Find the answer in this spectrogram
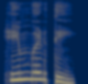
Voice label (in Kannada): "ಹಿಂಬಡತಿ", Kannada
